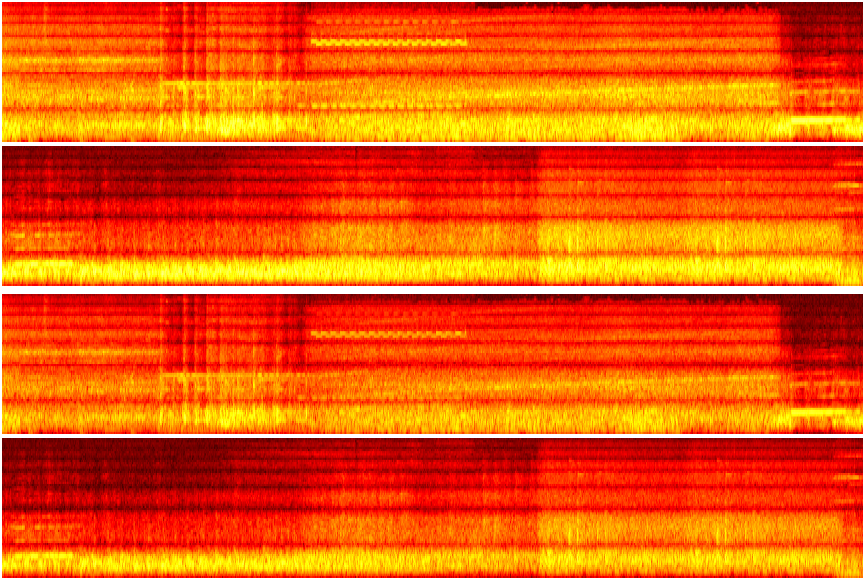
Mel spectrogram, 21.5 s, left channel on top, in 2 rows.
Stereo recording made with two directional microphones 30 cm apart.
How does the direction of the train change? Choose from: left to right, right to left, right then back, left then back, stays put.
stays put.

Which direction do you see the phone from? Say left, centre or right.
left.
